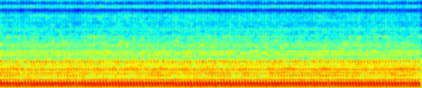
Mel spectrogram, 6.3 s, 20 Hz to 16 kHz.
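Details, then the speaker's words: Craftsman lawn edger, 140cc engine, after reassembly to fix poor running and dirt found in the carb; small engine holds a steady even idle without stumbling or surging, owner unsure if it should run faster. "I might have to do a little bit of digging see if it's supposed to run at a higher speed than that or not but I'm gonna assume no"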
